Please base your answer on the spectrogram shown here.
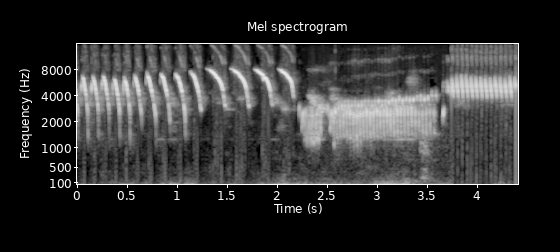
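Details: Canary song from a strongly singing tutor bird used to train young canaries: a train of quick downward-sweeping whistles, then a lower buzzy rolling trill, then a rapid high trill.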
